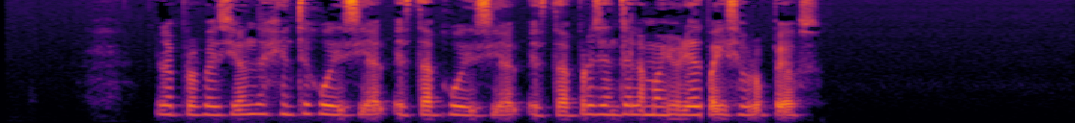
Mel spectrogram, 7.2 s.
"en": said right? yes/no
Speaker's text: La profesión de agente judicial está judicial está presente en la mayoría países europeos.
yes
